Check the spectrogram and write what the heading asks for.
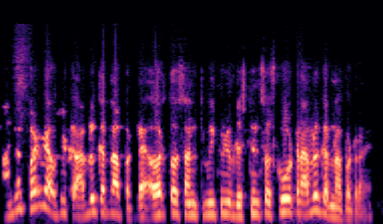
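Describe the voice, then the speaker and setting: A man's voice: high voice, expressive, rapid-fire, husky, no echo. A male caller from India, heard over a call line, who argues earnestly and halts as he searches for words. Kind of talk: call-in debate question. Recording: dull lo-fi call audio, dry.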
